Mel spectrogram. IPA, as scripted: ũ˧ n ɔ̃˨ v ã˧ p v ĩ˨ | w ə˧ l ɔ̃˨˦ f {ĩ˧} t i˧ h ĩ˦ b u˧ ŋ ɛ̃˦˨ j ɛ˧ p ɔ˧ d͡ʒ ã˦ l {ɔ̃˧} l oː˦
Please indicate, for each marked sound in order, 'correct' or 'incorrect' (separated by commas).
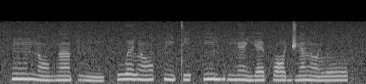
correct, correct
